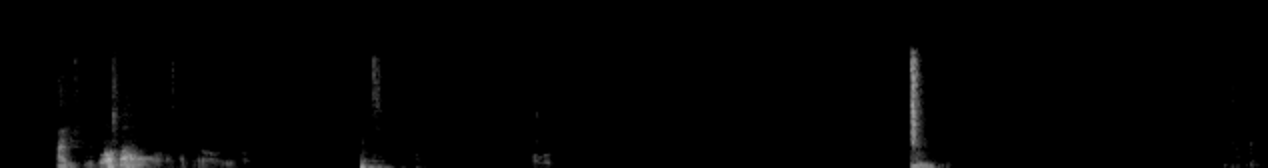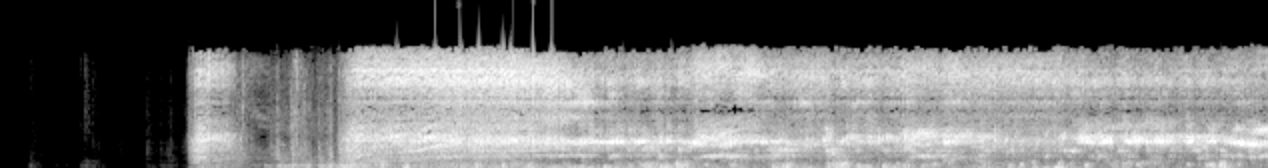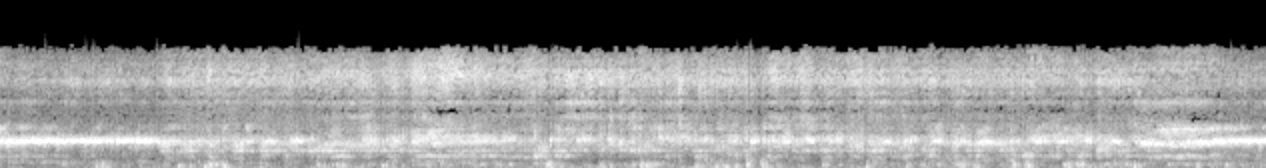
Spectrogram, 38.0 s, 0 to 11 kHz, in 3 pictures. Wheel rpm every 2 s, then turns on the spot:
0, 0, 0, 0, 0, 0, 0, 10, 130, 230, 230, 230, 230, 230, 230, 230, 230, 230, 230.
none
